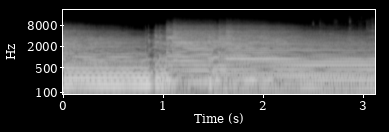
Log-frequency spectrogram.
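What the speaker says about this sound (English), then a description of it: "here is a pretty, you know, slightly overdriven, you know, guitar sound." A slightly overdriven electric guitar played through a Kemper amp profiler rings out a sustained chord, and a fresh strum near the first second adds a bright, gritty attack before the notes decay.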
